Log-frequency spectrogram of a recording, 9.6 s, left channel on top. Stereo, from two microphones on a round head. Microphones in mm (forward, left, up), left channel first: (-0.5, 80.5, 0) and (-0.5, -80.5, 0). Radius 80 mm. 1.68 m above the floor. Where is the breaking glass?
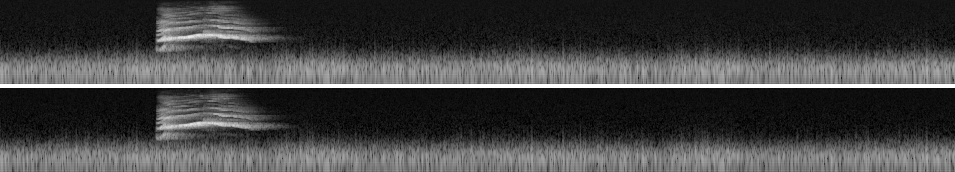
I don't hear breaking glass.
